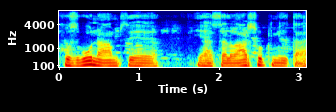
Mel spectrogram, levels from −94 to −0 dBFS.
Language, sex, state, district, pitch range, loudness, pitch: Hindi, male, Bihar, Patna, 105-135 Hz, -16 LUFS, 110 Hz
